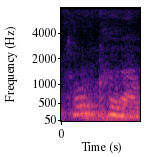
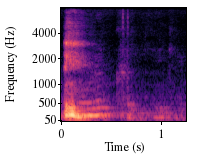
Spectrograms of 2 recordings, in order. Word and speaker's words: 토크: 어떻게 읽으라고 우라고 읽지만 토크라 이해하는 거죠 토크 일본 사람들은 토르크 이렇게 어 토르크 크라 자 이렇게 하는데 요거는 그냥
